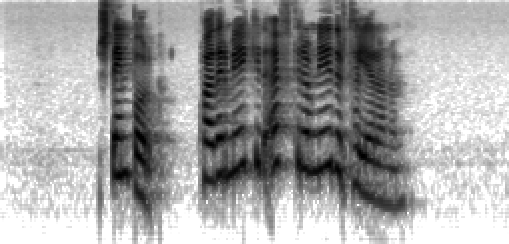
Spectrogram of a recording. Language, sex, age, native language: Icelandic, female, 40-49, Icelandic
